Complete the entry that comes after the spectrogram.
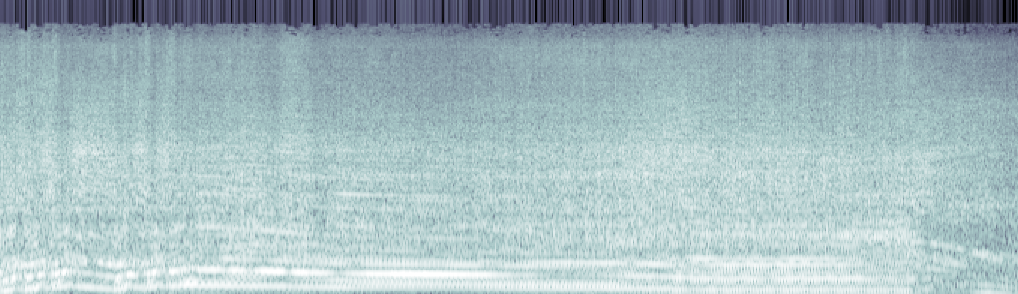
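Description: Honda Civic wagon's engine revving hard during a front-wheel burnout. The revs rise and fall for the first couple of seconds, are held steady and high for about seven seconds, then drop near the end.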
